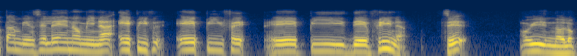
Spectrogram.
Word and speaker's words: epinefrina: La adrenalina o también se le denomina epidefrina. ¿Sí? Uy, no lo pronuncié bien.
